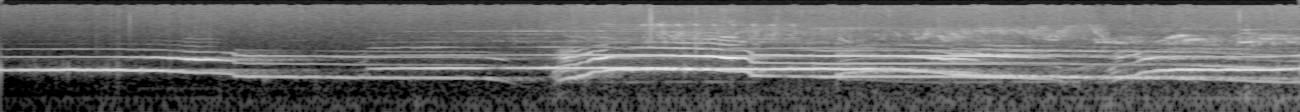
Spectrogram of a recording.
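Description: Several wolves howl together in long, sliding tones that rise and fall, overlapping voices forming a loud chorus that swells midway and carries on steadily with no talking.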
